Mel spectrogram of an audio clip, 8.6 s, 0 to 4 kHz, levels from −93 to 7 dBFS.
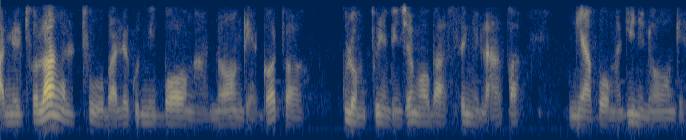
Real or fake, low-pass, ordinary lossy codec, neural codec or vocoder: real; 3.6 kHz; AAC, 32 kbps; none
